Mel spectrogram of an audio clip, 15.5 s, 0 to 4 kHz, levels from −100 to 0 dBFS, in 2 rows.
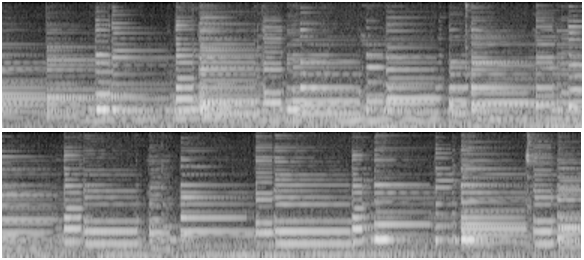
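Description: At 0.60 to 0.62 s there's a skip ahead. Playback lurches forward with no gap and nothing filled in, so roughly 0.7 s of audio just vanishes and the material on either side gets butted together. That points to a chunk being dropped, either lost in transit or discarded when the jitter buffer overflowed while newer audio was already queued behind it. The delay falls by about the same amount in one go.

Right after that, from 0.74 to 1.64 s, you get a jitter buffer speed-up. The receiver was holding more audio than it wanted, so it trimmed out tiny slices a pitch period or so long, over and over, to bring latency back down. Altogether it shaves off something like a tenth of a second. The sound runs at about 111% speed with the pitch unchanged, which gives that brief rushed feel. All of this sits on a call path with nothing above 4 kHz, which fits G.711 A-law at 64 kbps.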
